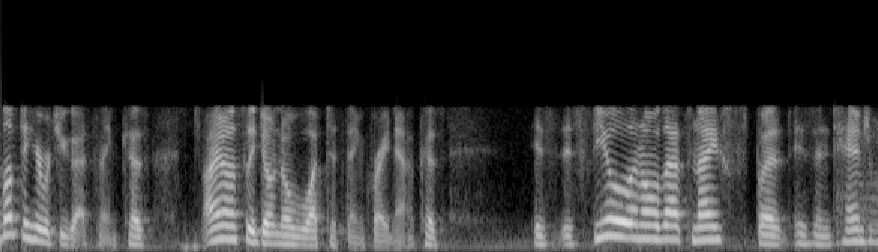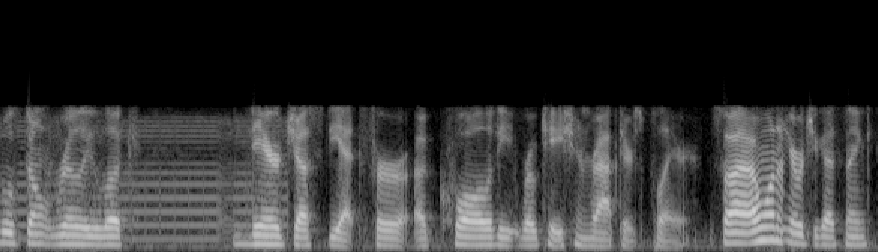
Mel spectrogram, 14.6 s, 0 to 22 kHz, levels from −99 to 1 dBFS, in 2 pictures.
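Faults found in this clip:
AMR narrowband mobile codec, whole clip. Speech band-limited, nothing above 4 kHz, plainly buzzy and synthetic. Sound points to an AMR-NB mode near 10.2 kbps. Vocal-tract model with sparse pulse excitation loses natural texture.

Lost AMR speech frames at 9.14–9.26 s, 11.54–11.64 s, 13.80–13.89 s. Sound drawn out and fading each time, speech weak or rough on return. Each gap of about 40 ms fits two failed frames concealed by repeating the last pitch and vocal-tract settings with falling gain.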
